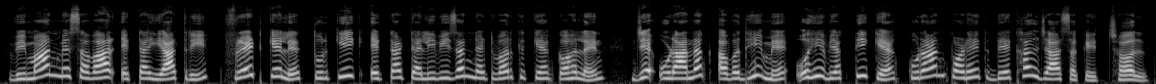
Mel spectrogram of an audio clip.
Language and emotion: Maithili, neutral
